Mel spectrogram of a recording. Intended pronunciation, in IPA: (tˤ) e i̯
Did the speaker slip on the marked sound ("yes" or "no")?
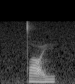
no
